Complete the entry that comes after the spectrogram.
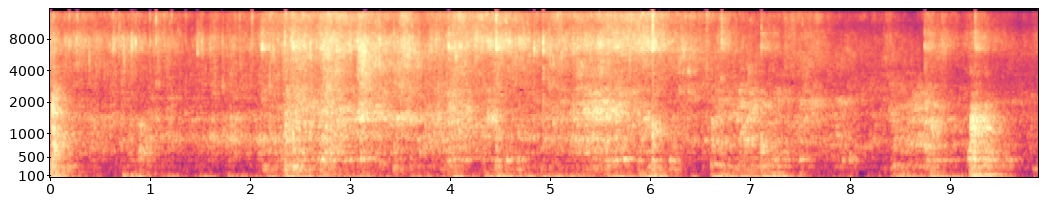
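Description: Chopped fresh turmeric root, onion and tomato frying in oil in a steel pan, sizzling as a spoon stirs in the freshly added spices. The sizzle is loudest in the middle and dies down near the end.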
